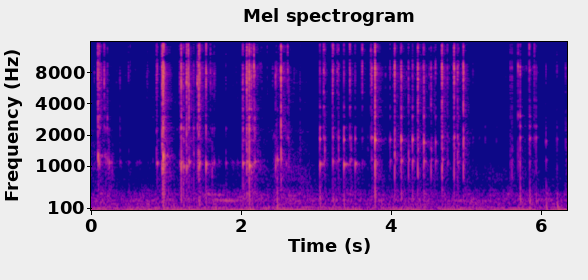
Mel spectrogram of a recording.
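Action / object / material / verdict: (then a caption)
tap / clarinet with metal keys / metal keys / none. An assembled black clarinet, a hollow black tube with silver metal keys, is held in both hands while fingertips press and click its keys and pads. Quick, sharp, bright clicks and light taps come in irregular bursts, each dying away almost at once. A faint low hum runs underneath.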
